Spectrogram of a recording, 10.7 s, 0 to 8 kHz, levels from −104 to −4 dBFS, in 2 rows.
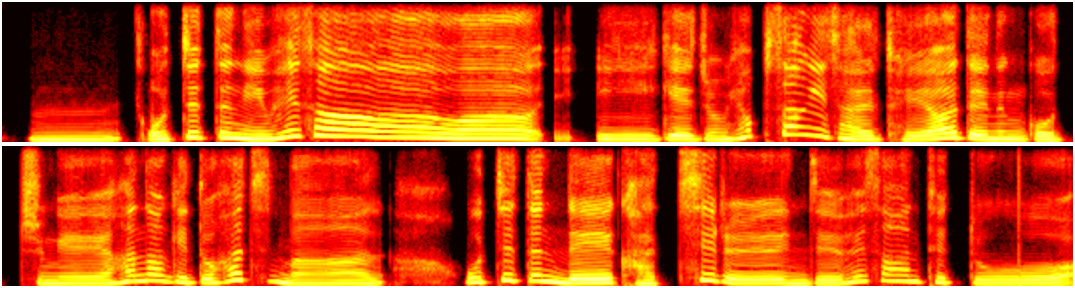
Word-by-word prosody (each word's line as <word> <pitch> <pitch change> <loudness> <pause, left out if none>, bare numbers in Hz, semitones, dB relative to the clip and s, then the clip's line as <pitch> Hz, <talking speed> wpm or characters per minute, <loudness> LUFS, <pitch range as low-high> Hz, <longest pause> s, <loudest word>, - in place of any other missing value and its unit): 음 180 +1 -2 0.2
어쨌든 270 +6 +2
이 220 -2 +4
회사와 295 - +3
이 - - -17
이게 205 -1 0
좀 200 +1 -3
협상이 415 - -2
잘 215 -8 0
돼야 210 +8 +2
되는 215 -5 +2
것 175 -2 -2
중에 185 -1 -3
1 305 - -1
이기도 250 -7 -2
하지만 200 - -2 0.4
어쨌든 320 +3 0
내 225 +1 +6
가치를 205 - -2
인제 180 +1 -3
회사한테 310 -2 -4
또 185 -3 -2
225 Hz, 240 characters per minute, -20 LUFS, 195-300 Hz, 0.4 s, 내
